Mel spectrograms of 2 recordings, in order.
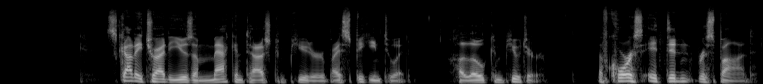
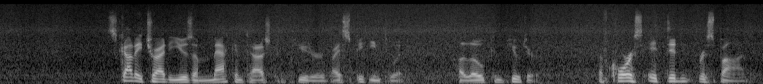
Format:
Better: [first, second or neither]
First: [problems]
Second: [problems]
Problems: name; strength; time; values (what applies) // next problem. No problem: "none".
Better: first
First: none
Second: hiss; noticeable; throughout; 10 dB below the speech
